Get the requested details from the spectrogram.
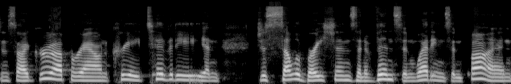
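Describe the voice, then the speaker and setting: In a Tennessee accent, a woman at a medium pitch speaks at a moderate pace with ordinary pitch variation, the sound dry and close with no echo on a very clean recording with a silent background. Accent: Southern US (Tennessee). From Tennessee, Mount Juliet near Nashville. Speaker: productivity consultant. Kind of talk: interview.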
